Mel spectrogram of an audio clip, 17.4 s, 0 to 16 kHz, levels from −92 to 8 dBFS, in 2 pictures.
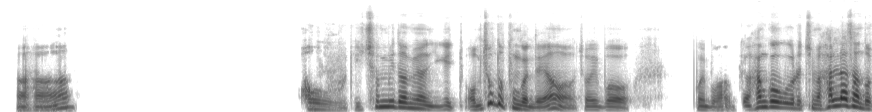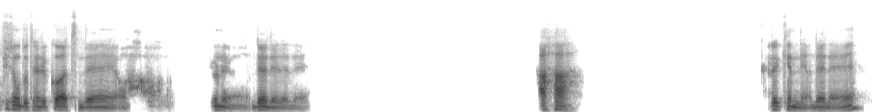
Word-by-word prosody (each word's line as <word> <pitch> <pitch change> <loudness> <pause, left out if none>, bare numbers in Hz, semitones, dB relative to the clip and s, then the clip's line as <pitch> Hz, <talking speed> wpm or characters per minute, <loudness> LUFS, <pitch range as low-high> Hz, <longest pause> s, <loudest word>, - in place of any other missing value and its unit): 아하. 95 - -3 2.3
어우 95 -8 -6
2,000 180 - 0
미터면 150 - +3
이게 100 +2 -6
엄청 290 - 0
높은 210 - +1
건데요. 85 -7 +2
저희 100 0 -4
뭐 90 -3 -1 0.7
거의 105 -2 -2
뭐 95 0 -6
그 115 - -3
한국으로 165 -2 +4
치면 125 0 -3
한라산 195 -2 +8
높이 125 0 -1
정도 110 -3 0
될 95 -1 -4
것 - - +3
같은데 90 -2 0
아 - - -9 0.8
그러네요. 85 -9 -5
네네네네. 80 -9 -3 2.3
아하. - - +1 1.9
그렇겠네요. 90 -8 -3
네네. 90 - -4
100 Hz, 205 characters per minute, -25 LUFS, 90-140 Hz, 2.3 s, 한라산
